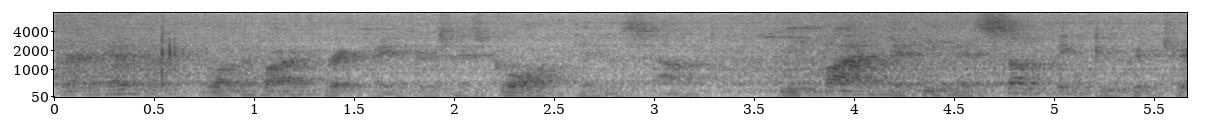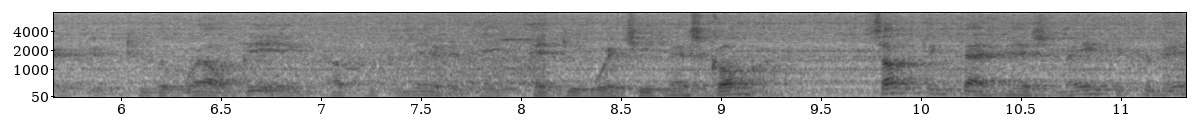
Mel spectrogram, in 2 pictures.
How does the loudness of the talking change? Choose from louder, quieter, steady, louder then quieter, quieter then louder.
louder.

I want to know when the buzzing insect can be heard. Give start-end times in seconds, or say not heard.
0.0-8.2.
